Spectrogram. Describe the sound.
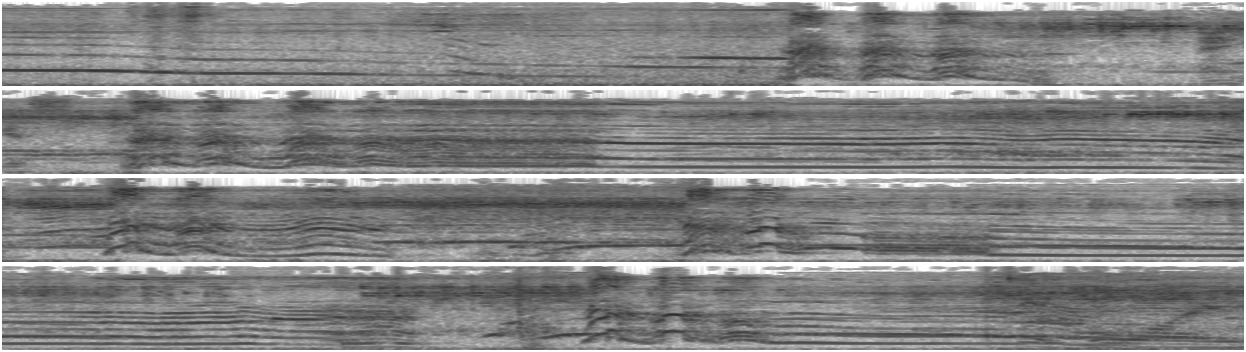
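A German Shepherd howls loudly and continuously alongside a plug-in electronic howling decoy in a front yard, their long wavering wails overlapping for the whole stretch, with the owner briefly calling out once in encouragement.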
